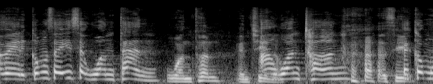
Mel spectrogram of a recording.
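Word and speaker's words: wantán: Guantán, en chino. Ah, guantán. Sí. Es como una O-A, guantán.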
